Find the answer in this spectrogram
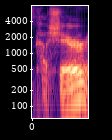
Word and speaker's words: kosher: ashkenazi oriented synagogues so the modern hebrew pronunciation is kasher instead of kosher the basic meaning of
